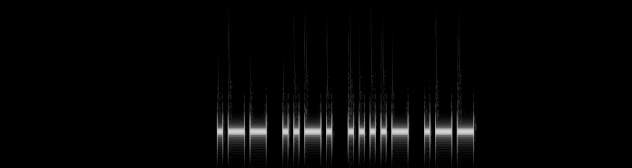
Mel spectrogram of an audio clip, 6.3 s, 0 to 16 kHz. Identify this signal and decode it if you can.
Morse code, heard as a keyed tone, about 22 wpm, 700 Hz. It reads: WF4W
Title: USA Call Signs - 4 Characters - Repeated 2x - 22wpm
